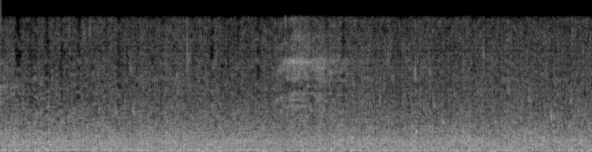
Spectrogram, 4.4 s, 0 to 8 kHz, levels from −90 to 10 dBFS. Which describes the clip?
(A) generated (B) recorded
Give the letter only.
A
